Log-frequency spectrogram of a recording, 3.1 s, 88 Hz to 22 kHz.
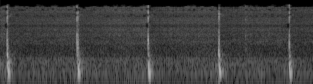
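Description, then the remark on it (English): Sharp, evenly spaced clicks of a rotating pulsar's pulses tick steadily like a clock, five pulses about 0.7 seconds apart over a faint hiss of static. No one speaks. “Think of each rotation's pulse like a tick.”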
